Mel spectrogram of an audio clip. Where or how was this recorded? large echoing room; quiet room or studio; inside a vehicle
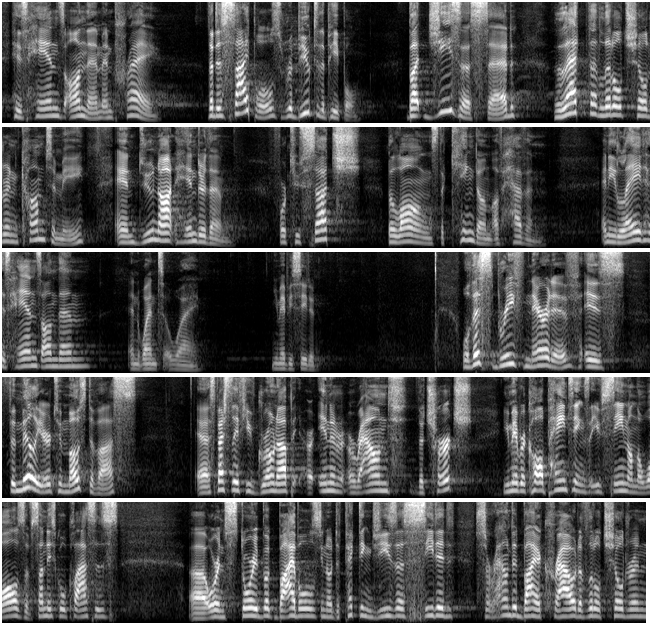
large echoing room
